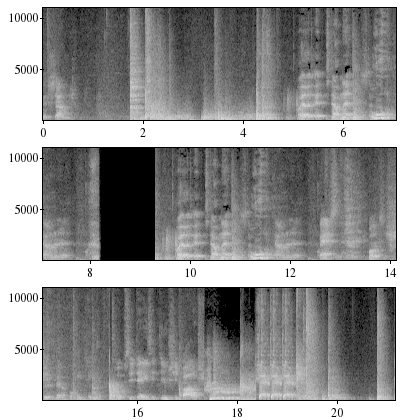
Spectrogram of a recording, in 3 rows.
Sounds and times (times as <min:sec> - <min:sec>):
Speech: 0:00.0 - 0:00.7, 0:05.1 - 0:07.7, 0:09.7 - 0:17.4.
